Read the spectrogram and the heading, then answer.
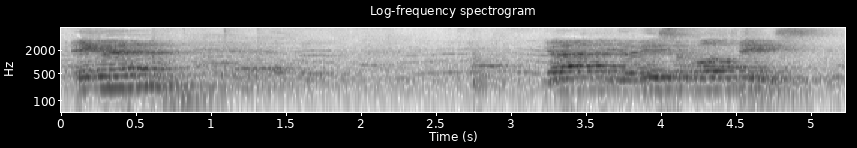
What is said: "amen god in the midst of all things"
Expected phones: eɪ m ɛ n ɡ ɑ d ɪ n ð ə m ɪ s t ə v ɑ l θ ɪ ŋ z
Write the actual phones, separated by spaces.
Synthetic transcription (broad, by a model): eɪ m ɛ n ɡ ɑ ɪ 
